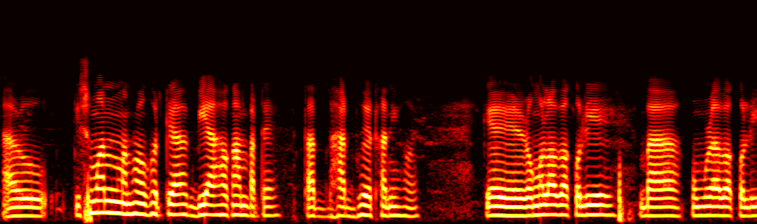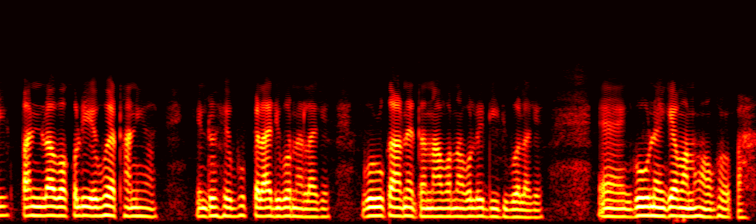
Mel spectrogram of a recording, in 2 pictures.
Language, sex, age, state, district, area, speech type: Assamese, female, 60+, Assam, Golaghat, urban, spontaneous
